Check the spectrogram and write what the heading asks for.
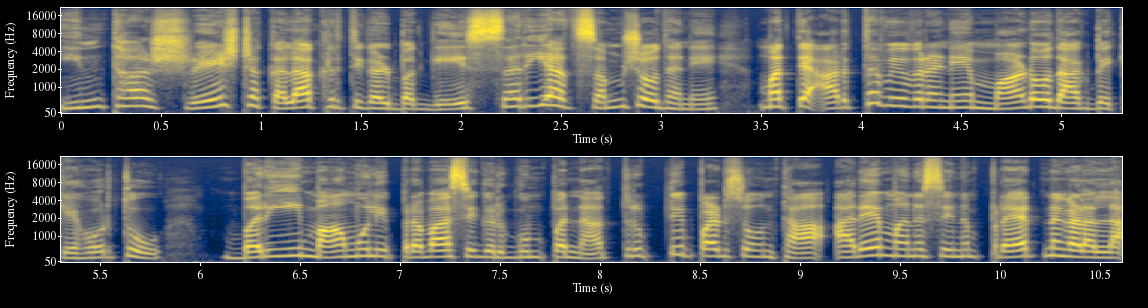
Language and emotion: Kannada, angry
